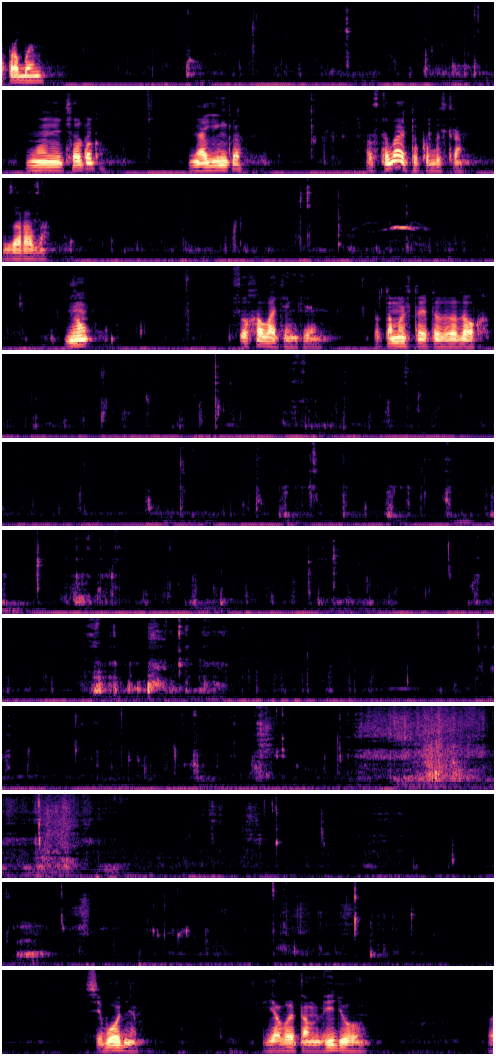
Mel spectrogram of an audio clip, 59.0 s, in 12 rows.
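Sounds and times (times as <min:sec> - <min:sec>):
chewing food: 0:00.5 - 0:55.0, 0:55.6 - 0:56.8.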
